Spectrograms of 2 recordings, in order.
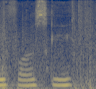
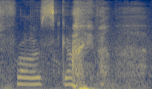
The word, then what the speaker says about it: Frost Sky: It's frost Skype. Oh, I see. Okay. Sorry, I guess mostly I've been pronouncing it wrong. It's frost sky.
